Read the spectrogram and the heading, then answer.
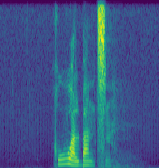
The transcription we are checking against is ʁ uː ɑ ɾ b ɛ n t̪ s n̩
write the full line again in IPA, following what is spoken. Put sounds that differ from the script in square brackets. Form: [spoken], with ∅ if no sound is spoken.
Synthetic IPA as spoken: ʁ uː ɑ [l] b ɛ n t̪ s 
